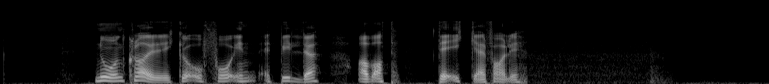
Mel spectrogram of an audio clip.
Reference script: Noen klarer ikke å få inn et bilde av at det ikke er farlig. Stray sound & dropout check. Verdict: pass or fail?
pass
